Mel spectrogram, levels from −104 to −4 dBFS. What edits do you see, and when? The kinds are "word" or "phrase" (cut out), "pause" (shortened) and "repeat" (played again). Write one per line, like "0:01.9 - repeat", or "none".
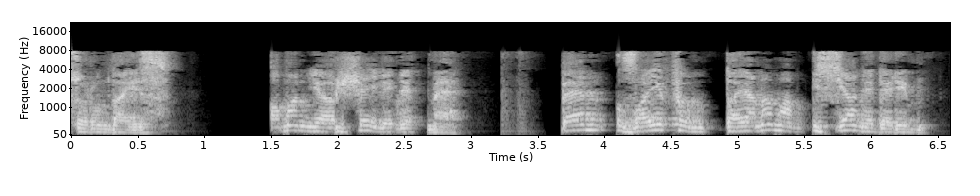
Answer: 0:02.0 - phrase
0:02.4 - word

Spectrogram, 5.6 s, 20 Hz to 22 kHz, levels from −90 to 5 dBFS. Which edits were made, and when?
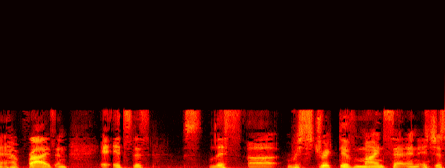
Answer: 0:01.7 - word
0:02.5 - pause

